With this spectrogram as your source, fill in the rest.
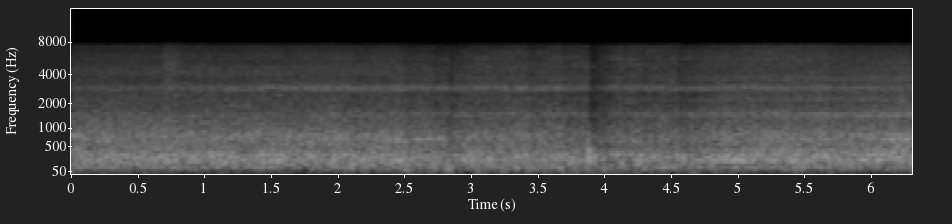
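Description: Train wheels rumble over the rails as the train picks up speed.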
